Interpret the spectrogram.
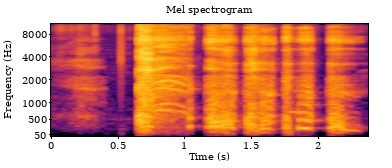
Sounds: Throat clearing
